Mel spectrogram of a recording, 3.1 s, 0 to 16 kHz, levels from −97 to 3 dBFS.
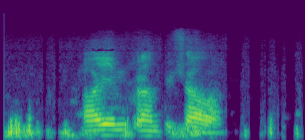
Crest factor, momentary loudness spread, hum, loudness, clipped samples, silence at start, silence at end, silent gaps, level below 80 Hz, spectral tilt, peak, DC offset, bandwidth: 16 dB; 18 LU; none; -19 LUFS; under 0.1%; 0.05 s; 0.05 s; none; -54 dBFS; -9 dB/octave; -4 dBFS; under 0.1%; 6.2 kHz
